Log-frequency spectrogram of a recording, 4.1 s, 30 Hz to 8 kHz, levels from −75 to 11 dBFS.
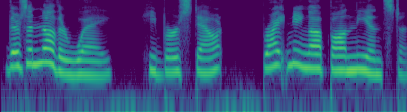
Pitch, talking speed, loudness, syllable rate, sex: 245 Hz, 160 wpm, -16 LUFS, 5.0 syllables/s, female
